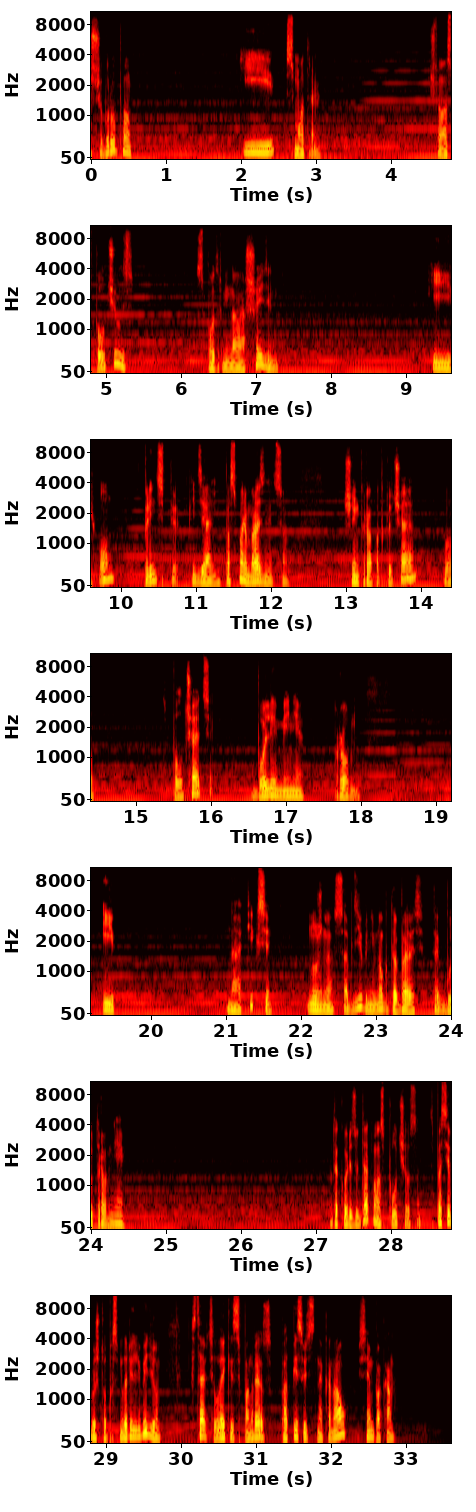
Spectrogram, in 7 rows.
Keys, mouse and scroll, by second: 2.3 click, 2.7 click, 3.4 Tab, 3.7-4.4 middle drag, 4.6 `, 5.1 `, 6.5-8.4 drag, 10.1 shift+middle click, 12.9 click, 14.1 click, 14.5 click, 14.9 click, 15.4 click, 15.8 click, 18.8 shift+middle click, 21.0 click, 22.3 click, 23.5 click, 24.0 click, 25.8 click.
